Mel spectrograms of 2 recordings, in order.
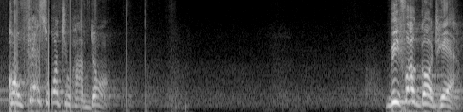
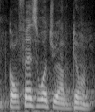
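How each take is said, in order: First: Higher emphatic command, building loud; retold stern pastor. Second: Retold pastor's instruction. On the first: Pastor demands confession from the woman, forceful retold command. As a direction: press the order, landing loudly on God. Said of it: "Pastor said". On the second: Pastor asks the woman, restrained low-key command. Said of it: "he said".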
